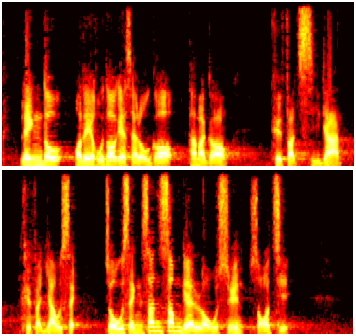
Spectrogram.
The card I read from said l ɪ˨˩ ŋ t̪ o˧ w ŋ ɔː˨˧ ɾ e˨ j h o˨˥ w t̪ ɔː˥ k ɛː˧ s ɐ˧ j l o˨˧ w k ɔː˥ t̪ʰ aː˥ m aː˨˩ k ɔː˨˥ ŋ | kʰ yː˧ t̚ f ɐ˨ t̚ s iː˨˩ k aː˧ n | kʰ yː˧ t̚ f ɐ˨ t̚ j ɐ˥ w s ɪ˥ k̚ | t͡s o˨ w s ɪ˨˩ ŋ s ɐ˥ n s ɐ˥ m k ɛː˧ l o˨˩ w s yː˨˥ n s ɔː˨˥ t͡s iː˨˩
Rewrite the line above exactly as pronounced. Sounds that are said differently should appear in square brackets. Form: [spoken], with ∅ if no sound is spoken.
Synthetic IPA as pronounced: l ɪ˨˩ ŋ t̪ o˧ w ŋ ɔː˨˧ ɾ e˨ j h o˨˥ w t̪ ɔː˥ k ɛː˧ s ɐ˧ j l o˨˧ w k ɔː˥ t̪ʰ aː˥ m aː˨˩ k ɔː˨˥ ŋ | kʰ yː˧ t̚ f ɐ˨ t̚ s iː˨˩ k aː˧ n | kʰ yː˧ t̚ f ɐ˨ t̚ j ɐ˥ w s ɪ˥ k̚ | t͡s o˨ w s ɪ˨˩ ŋ s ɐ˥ n s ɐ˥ m k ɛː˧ l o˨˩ w s yː˨˥ n s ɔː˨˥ t͡s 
